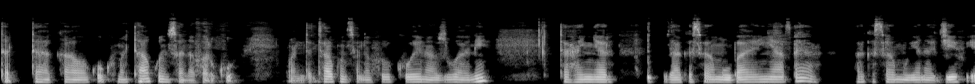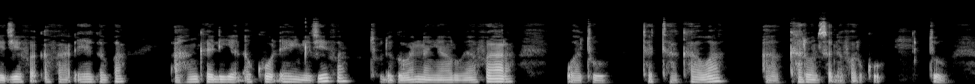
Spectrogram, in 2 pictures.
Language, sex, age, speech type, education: Hausa, male, 30-45, spontaneous, tertiary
